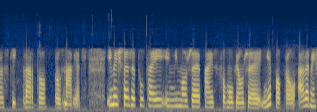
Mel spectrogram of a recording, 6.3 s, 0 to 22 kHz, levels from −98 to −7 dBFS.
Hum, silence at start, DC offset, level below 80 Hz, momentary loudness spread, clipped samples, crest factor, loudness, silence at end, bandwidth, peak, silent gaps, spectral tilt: none; 0 s; under 0.1%; -60 dBFS; 8 LU; under 0.1%; 18 dB; -23 LUFS; 0 s; 4.9 kHz; -4 dBFS; none; -6.5 dB/octave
